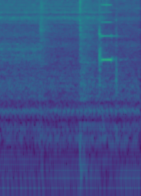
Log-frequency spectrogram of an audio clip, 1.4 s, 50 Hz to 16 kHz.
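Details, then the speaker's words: Komba Microban home oxygen concentrator running at flow speed 3, its highest of three settings: a steady, louder motor hum and airflow noise with a faint beep. "Dari sini Pak, kalau bisa lihat suaranya, ini kecepatan yang ketiga Pak. Nah, kalau 1 pelan Pak dia, tapi kandungan oksigennya tinggi."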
